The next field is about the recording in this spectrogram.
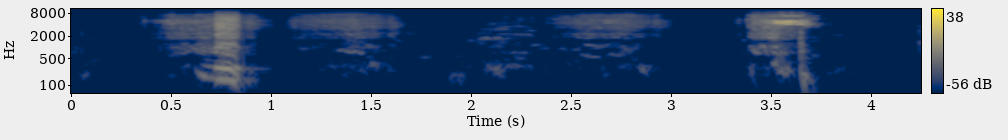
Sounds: Sniff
